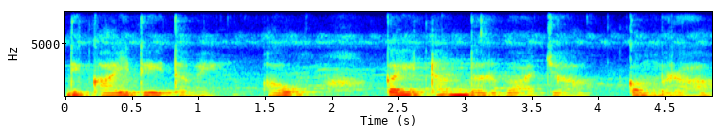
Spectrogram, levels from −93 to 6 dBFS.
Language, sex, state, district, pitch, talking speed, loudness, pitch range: Chhattisgarhi, female, Chhattisgarh, Sukma, 220 Hz, 110 wpm, -17 LUFS, 205-245 Hz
